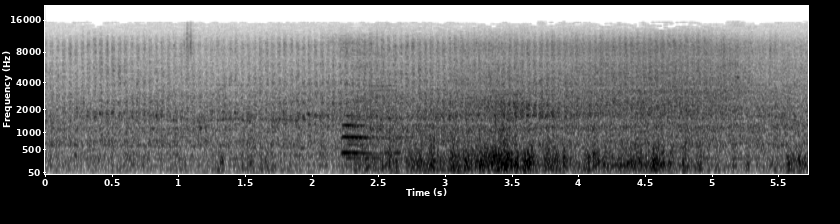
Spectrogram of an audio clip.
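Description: Passenger train hauled by a GE CC206 diesel-electric locomotive passing on a curve, engine and wheels rumbling, growing louder after the middle. About two seconds in, the locomotive horn gives a short toot.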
